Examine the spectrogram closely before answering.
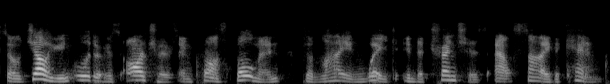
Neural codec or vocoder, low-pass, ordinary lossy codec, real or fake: codec, 44.1 kHz, 2.6 kbps, DAC; 7.2 kHz; Opus, 16 kbps; fake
